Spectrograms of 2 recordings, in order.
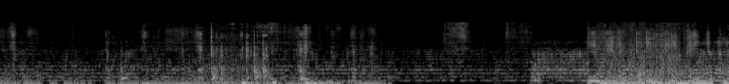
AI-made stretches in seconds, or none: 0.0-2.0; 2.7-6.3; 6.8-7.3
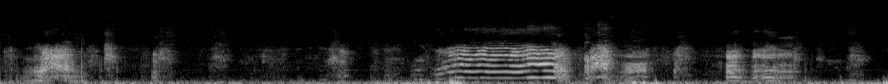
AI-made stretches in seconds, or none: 1.0-1.6; 2.9-5.7

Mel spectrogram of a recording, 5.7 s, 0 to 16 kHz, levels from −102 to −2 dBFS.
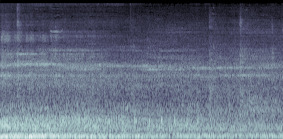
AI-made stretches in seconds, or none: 0.0-2.9; 3.8-5.7

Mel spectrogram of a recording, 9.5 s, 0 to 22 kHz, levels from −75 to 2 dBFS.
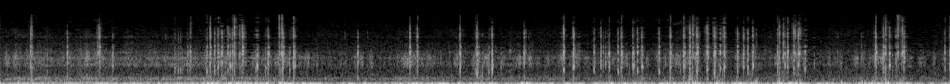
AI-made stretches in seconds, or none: none

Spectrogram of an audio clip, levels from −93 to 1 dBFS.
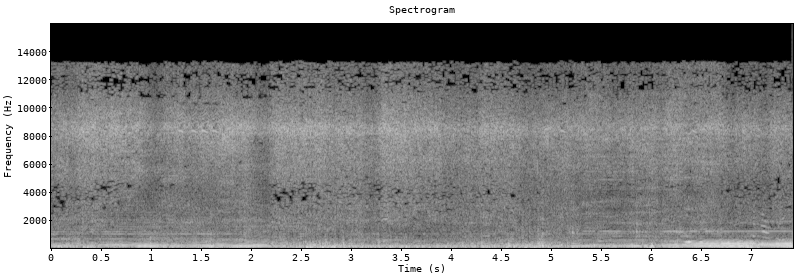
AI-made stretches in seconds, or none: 0.7-2.2; 4.9-6.7

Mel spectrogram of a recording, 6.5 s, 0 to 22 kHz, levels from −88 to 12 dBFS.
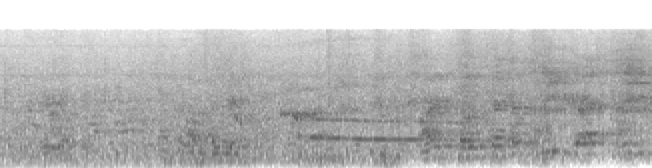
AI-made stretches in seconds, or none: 5.3-6.1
